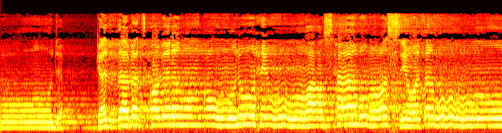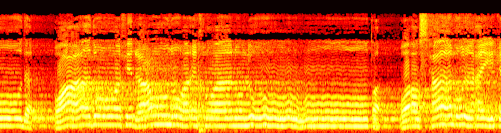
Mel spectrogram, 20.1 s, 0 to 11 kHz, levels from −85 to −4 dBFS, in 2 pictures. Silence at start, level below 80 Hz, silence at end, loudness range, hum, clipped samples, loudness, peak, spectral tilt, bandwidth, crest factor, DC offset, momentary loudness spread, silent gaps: 0 s; -46 dBFS; 0 s; 2 LU; none; under 0.1%; -11 LUFS; 0 dBFS; -4.5 dB/octave; 8 kHz; 10 dB; under 0.1%; 6 LU; none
